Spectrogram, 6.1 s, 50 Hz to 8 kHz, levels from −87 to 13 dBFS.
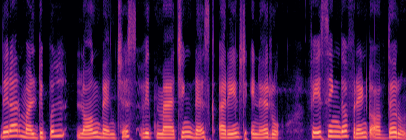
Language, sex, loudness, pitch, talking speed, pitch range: English, female, -14 LUFS, 235 Hz, 175 wpm, 215-265 Hz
